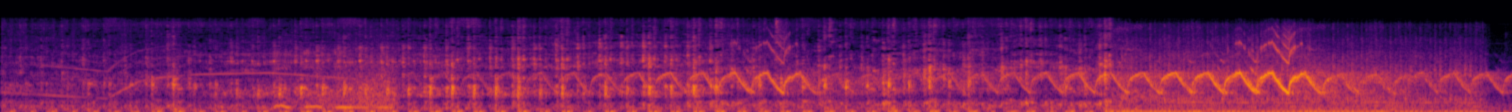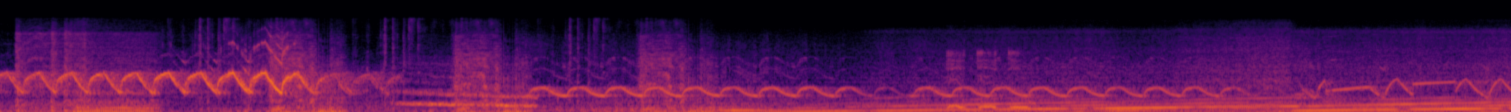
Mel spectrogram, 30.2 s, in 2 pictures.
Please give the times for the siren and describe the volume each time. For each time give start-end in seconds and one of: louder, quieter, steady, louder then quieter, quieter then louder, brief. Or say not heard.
0.0-30.1 louder then quieter.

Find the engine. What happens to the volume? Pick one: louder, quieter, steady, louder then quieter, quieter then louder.
quieter then louder.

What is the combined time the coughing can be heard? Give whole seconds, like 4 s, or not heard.
2 s.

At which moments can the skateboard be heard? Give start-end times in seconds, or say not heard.
not heard.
